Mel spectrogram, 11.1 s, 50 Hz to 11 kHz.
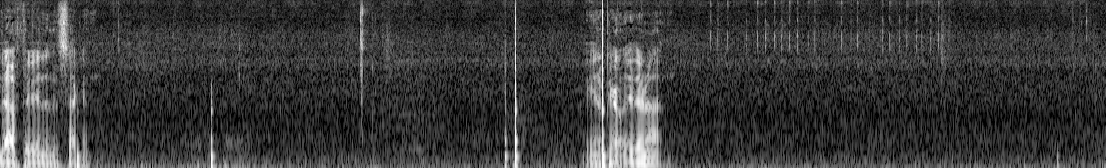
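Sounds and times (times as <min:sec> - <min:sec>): faint rapid computer clicking: 0:01.0 - 0:01.3, 0:07.0 - 0:09.6, 0:10.6 - 0:11.0.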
